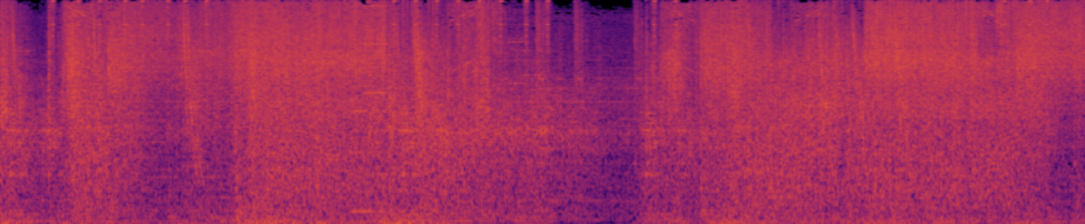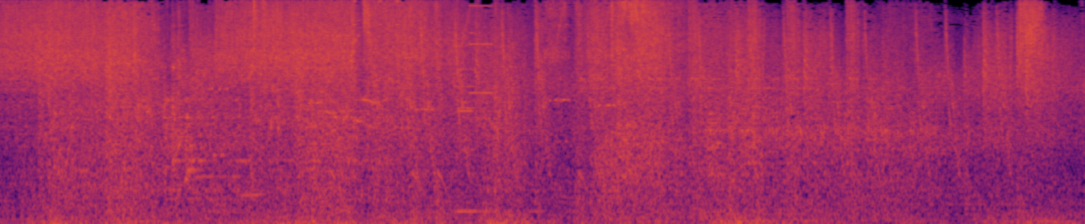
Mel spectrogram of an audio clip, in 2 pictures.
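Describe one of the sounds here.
Video game explosions and gunfire rumble and crackle.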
